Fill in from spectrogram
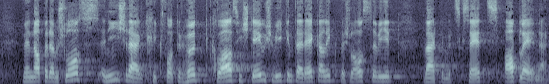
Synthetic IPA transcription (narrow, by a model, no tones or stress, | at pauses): ʋɛnɑb̥əɾɑmʃlʊsəniːʃɾæŋkχikfɔd̥̪əɾɦɵtkʰwɑːsiʃtɪlʃʋiːɡənd̪əɾɛɡ̥əliɡb̥ɛʃlɔsəʋɪːɾt | ʋæːɾd̥əməsksɛt͡sɑb̥lɛːnə̰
